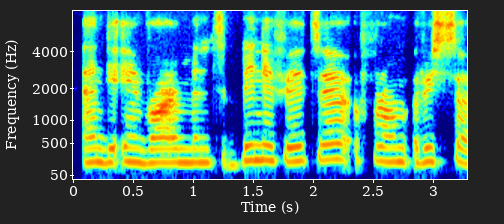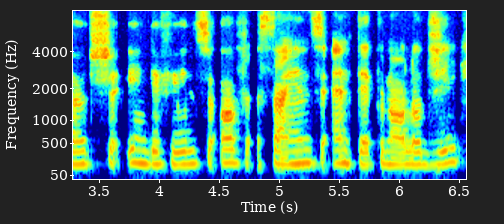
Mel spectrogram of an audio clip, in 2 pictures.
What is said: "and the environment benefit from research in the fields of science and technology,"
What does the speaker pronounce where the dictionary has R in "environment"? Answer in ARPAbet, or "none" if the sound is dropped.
R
